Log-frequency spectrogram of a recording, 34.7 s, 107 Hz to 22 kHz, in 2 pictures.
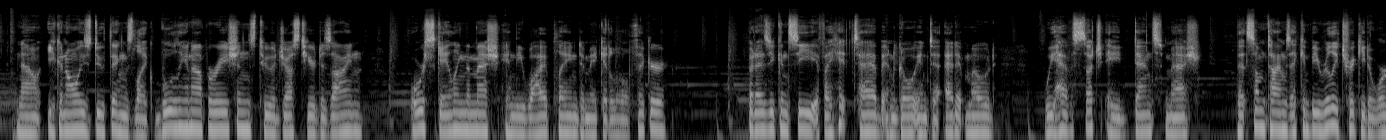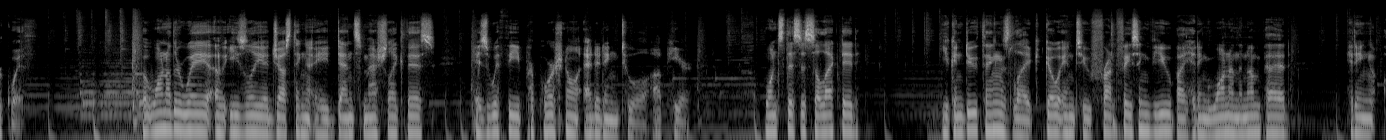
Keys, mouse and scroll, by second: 6.0 s, 11.3 Tab, 13.3-15.2 middle drag, 28.2-31.3 middle drag, 31.3 KP_1.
